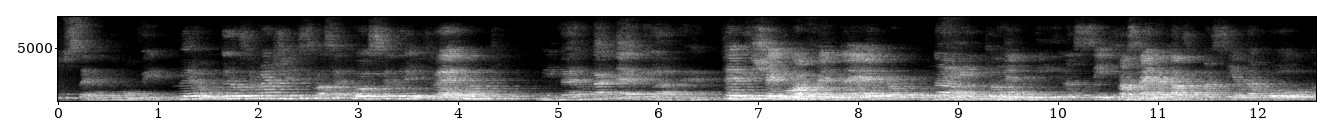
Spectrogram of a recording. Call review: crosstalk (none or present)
present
